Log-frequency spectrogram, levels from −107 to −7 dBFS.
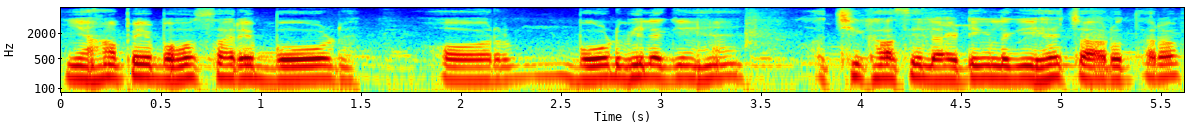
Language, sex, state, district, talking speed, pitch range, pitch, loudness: Hindi, male, Chandigarh, Chandigarh, 180 wpm, 160-175 Hz, 170 Hz, -15 LUFS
